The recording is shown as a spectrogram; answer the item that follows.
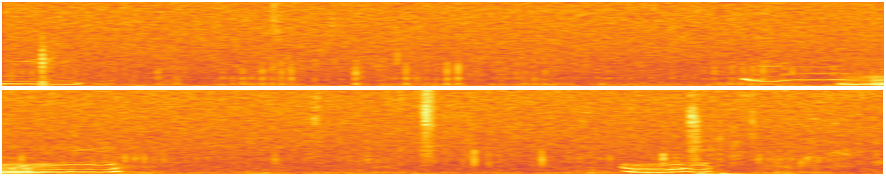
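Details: Kittens meowing: a brief downward meow opens, then a longer wavering cry and a last short rising meow come after quiet gaps filled with faint rustle.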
